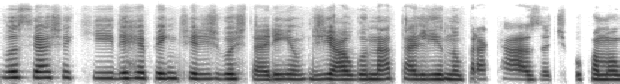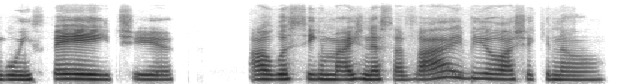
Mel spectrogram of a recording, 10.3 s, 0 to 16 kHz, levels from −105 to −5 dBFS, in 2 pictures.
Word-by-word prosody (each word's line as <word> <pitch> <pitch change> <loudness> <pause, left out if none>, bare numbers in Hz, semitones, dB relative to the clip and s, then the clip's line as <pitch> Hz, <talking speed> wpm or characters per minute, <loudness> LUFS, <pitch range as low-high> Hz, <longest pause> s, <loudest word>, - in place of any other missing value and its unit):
Você 275 +1 +2
acha 270 +1 0
que 250 -1 -6
de 245 +1 +2
repente 245 -1 +3
eles 220 0 +2
gostariam 210 -2 +1
de 210 0 +1
algo 195 +1 +1
natalino 205 -1 +1
para 210 0 -7
casa, 195 -4 -7
tipo 200 - -11
como 200 0 +2
algum 195 -1 +1
enfeite, 200 -1 +2 0.7
algo 205 0 +1
assim 210 -1 -2
mais 200 +1 +1
nessa 195 -2 -1
ou 230 +2 -3
acha 205 0 -5
que 200 - -12
não? 185 -1 -5
205 Hz, 140 wpm, -23 LUFS, 195-225 Hz, 0.7 s, repente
